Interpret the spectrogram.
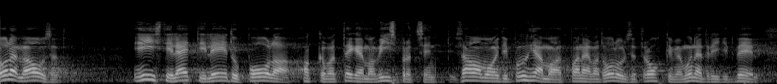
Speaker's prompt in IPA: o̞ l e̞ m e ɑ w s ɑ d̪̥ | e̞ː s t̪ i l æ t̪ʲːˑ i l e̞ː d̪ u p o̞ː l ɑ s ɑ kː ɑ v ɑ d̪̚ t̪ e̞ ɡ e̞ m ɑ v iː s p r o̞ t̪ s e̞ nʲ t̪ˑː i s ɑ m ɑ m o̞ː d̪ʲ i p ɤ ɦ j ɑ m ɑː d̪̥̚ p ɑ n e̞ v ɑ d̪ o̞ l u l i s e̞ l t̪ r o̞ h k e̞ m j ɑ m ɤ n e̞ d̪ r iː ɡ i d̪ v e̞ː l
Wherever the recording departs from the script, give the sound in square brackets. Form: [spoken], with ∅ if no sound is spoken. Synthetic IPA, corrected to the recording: o̞ l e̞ m e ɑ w s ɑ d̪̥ | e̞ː s t̪ i l æ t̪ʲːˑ i l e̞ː d̪ u p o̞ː l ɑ [h] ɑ kː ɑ v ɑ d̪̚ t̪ e̞ ɡ e̞ m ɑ v iː s p r o̞ t̪ s e̞ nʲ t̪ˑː i s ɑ m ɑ m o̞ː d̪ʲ i p ɤ ɦ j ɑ m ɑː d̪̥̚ p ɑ n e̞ v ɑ d̪ o̞ l u l i s e̞ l t̪ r o̞ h k e̞ m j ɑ m ɤ n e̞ d̪ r iː ɡ i d̪ v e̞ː l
